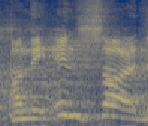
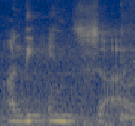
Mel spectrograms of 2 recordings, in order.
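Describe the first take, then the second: First: Said in the usual way. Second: Low, very soft aside; hushed aside. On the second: Real, not acted. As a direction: drop to a confidential near-murmur. Silent agreement, then repeated aloud.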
